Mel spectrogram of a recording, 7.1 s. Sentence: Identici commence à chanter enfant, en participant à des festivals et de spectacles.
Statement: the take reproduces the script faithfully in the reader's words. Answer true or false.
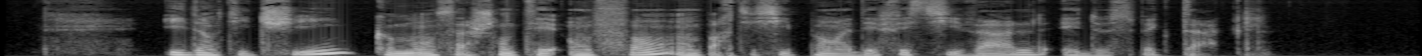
true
